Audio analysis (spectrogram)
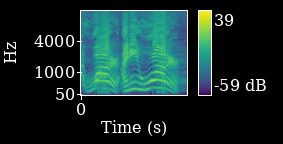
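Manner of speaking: loud, high, urgent yell for water; desperate yell. Retold or imitated. Pastor yelling for water at the gas station, loud and desperate. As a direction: cry out for water as if the ear burns.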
